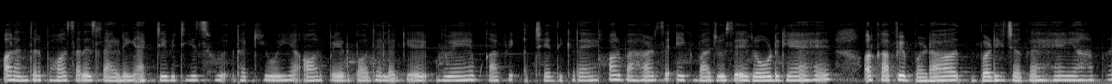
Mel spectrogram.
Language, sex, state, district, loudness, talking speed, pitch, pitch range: Hindi, female, Chhattisgarh, Bilaspur, -18 LUFS, 200 wpm, 190 Hz, 180-200 Hz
